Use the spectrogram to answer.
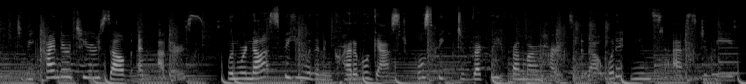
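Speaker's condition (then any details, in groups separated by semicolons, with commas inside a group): No condition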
